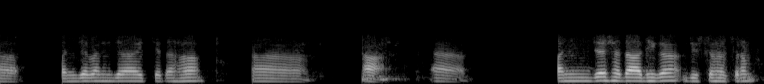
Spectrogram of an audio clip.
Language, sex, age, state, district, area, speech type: Sanskrit, male, 18-30, Kerala, Thrissur, rural, conversation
